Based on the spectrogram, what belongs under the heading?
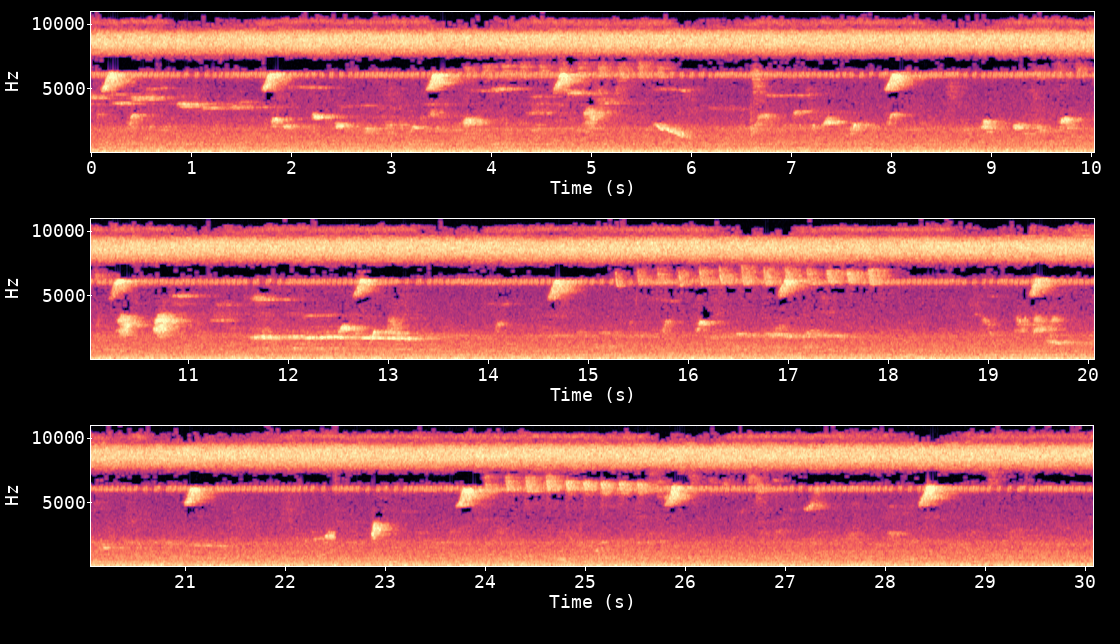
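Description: Short, sharp, high bird chirps, each falling in pitch, repeated every second or two, with a few lower chirps between them, over a steady high-pitched insect drone.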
